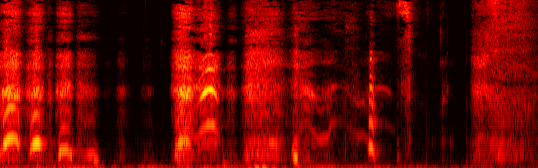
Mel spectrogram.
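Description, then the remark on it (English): A voice imitates crying with a series of shaky, sobbing gasps, several sharp catching breaths and whimpery vocal bursts over about four seconds, fairly loud. “So I kind of sheepishly packed up my stuff, but I was still crying. So every so often i go”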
